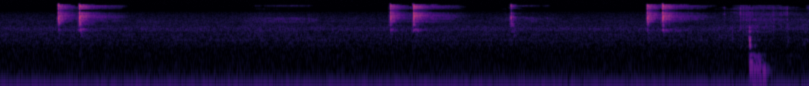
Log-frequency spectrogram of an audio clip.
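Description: Faint computer mouse clicks, several in quick pairs, over a low steady hum.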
